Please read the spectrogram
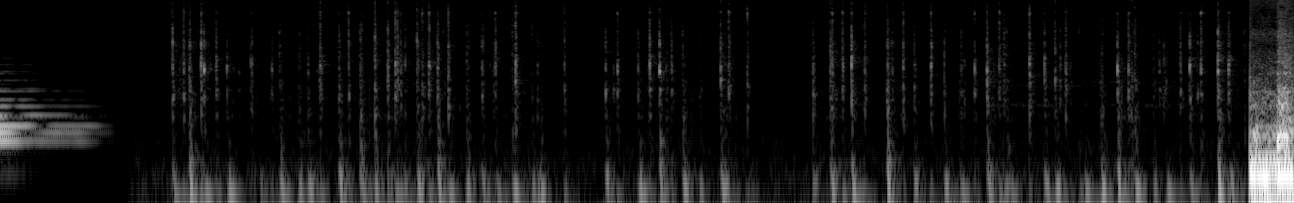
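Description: Keyboard typing sound effect: quick runs of faint clicks with short pauses between them, keeping pace with text being typed onto the screen. Electronic intro music fades out just at the start, and a much louder noise begins just before the end.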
